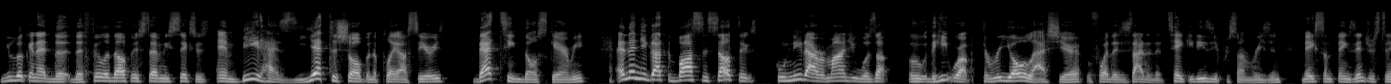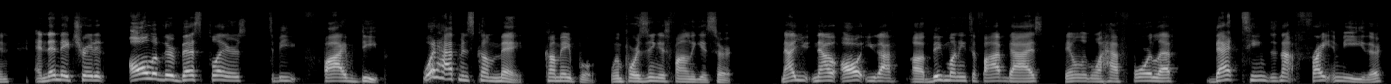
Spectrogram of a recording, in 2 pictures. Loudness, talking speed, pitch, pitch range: -26 LUFS, 230 wpm, 150 Hz, 130-175 Hz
